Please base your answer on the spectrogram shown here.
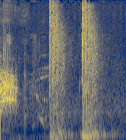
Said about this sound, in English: Shot point blank.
